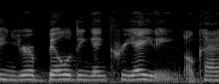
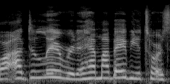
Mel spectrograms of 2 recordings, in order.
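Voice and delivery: excited realization; 5 semitones higher, 8 dB louder, faster than usual. Retold or imitated. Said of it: "You think about, like".

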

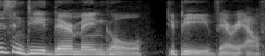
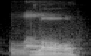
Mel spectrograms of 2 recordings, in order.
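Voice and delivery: ordinary delivery

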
